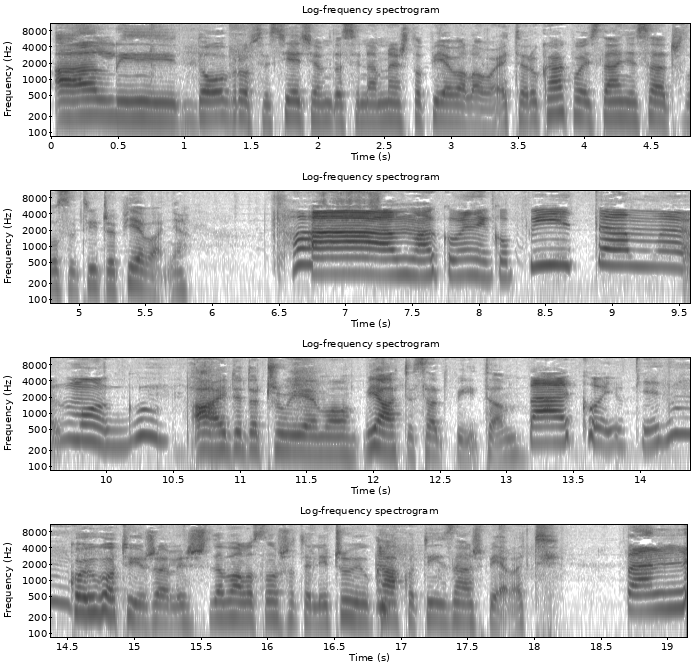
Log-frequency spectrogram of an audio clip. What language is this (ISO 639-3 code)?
hrv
